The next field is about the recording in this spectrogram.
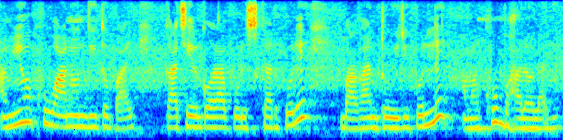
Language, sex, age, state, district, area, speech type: Bengali, female, 60+, West Bengal, Paschim Medinipur, rural, spontaneous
